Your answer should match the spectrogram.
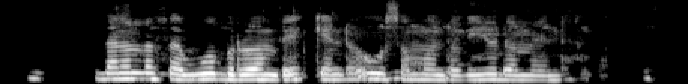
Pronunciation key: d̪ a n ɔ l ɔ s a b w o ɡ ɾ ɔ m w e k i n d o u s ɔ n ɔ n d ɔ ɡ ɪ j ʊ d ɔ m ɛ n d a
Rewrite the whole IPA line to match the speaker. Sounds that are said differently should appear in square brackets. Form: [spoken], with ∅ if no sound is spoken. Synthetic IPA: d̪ a n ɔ l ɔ s a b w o ɡ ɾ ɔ m [b] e k [e] n d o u s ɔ [m] ɔ n d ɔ ɡ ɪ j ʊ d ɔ m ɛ n d a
